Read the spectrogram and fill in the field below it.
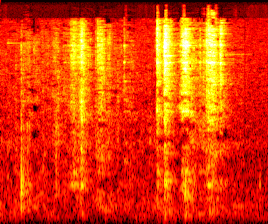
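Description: Silver-plated flatware being handled, a pierced spoon among the pieces: a few light metallic clinks and taps, close and quiet, in short scattered bursts.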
